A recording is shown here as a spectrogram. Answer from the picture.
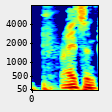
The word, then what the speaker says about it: present: 嗯，律师去呢，用的一个是 a lawyer present，这个发音一定要注意，是 present。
